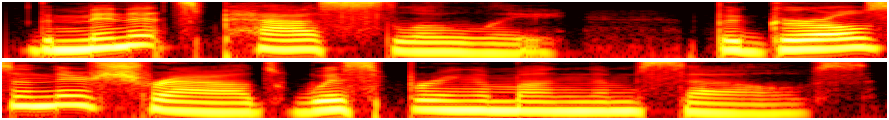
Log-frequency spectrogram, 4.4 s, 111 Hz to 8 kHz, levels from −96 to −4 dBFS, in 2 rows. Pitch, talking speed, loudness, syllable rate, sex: 205 Hz, 165 wpm, -17 LUFS, 5.4 syllables/s, female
